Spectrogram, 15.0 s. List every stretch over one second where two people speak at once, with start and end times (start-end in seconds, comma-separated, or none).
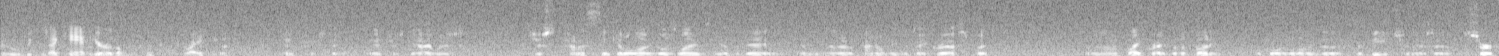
none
